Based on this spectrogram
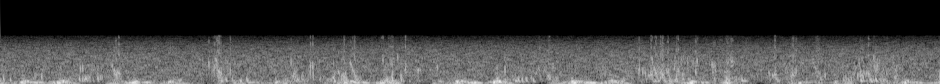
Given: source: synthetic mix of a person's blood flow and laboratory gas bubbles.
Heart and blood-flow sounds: Doppler ultrasound of blood flow; precordium
0.00-0.16 s: bubbles
0.32-0.46 s: bubbles
0.66-0.71 s: bubbles
0.75-1.06 s: bubbles
1.09-1.26 s: bubbles
2.07-2.52 s: bubbles
2.88-3.67 s: bubbles
3.80-4.23 s: bubbles
4.34-4.41 s: bubbles
4.95-5.59 s: bubbles
5.70-5.76 s: bubbles
6.22-6.27 s: bubbles
6.36-7.01 s: bubbles
7.06-7.50 s: bubbles
7.65-8.00 s: bubbles
8.11-8.29 s: bubbles
8.40-9.02 s: bubbles
9.36-9.41 s: bubbles
From the record:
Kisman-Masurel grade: 342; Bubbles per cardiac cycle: rolling drumbeat, 9 or more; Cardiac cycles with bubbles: 100%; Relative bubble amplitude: moderate (0.250 to 0.450); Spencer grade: 3 (all of the cardiac periods contain showers or single bubble signals, but not dominating or overriding the cardiac motion signals); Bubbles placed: anywhere in the cardiac cycle

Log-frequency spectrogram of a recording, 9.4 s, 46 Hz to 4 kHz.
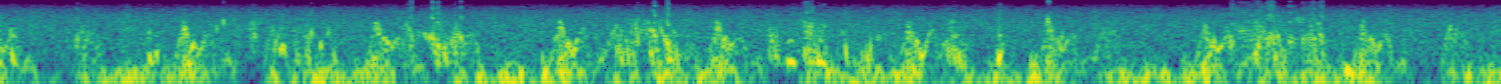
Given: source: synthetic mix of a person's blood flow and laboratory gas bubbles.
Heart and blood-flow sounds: Doppler ultrasound of blood flow; precordium
0.03-0.13 s: bubbles
0.45-0.51 s: bubbles
0.89-1.01 s: bubbles
1.31-1.44 s: bubbles
1.54-1.66 s: bubbles
1.73-2.13 s: bubbles
2.51-2.92 s: bubbles
3.82-4.39 s: bubbles
4.79-5.19 s: bubbles
5.23-5.53 s: bubbles
5.89-6.06 s: bubbles
6.20-6.31 s: bubbles
6.51-6.67 s: bubbles
7.66-8.30 s: bubbles
From the record:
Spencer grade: 3 (all of the cardiac periods contain showers or single bubble signals, but not dominating or overriding the cardiac motion signals); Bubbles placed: only in the low amplitude regions of the cardiac cycle

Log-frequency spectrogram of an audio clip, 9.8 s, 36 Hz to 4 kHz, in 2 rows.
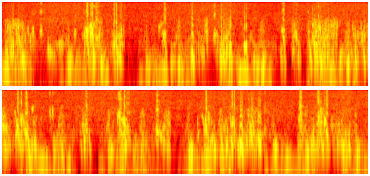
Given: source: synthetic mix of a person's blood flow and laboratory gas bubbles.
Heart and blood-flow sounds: Doppler ultrasound of blood flow; precordium
0.00-0.44 s: bubbles
0.49-0.54 s: bubbles
0.58-0.82 s: bubbles
0.95-1.01 s: bubbles
1.05-1.33 s: bubbles
1.44-1.64 s: bubbles
2.07-2.21 s: bubbles
2.48-2.77 s: bubbles
2.80-3.11 s: bubbles
3.19-3.40 s: bubbles
3.70-3.80 s: bubbles
3.84-4.00 s: bubbles
4.06-4.51 s: bubbles
4.64-5.43 s: bubbles
5.48-5.59 s: bubbles
5.89-6.09 s: bubbles
6.33-6.62 s: bubbles
6.92-7.14 s: bubbles
7.46-7.75 s: bubbles
7.78-8.43 s: bubbles
8.82-8.92 s: bubbles
8.96-9.57 s: bubbles
From the record:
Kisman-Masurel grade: 343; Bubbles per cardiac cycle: rolling drumbeat, 9 or more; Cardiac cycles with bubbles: 100%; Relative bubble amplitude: loud (0.450 to 0.775); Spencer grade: 3 (all of the cardiac periods contain showers or single bubble signals, but not dominating or overriding the cardiac motion signals); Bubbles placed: only in the low amplitude regions of the cardiac cycle

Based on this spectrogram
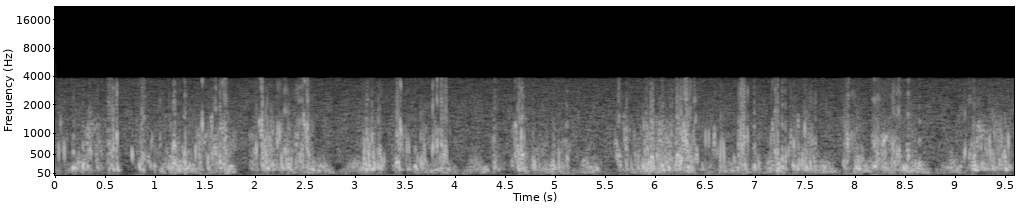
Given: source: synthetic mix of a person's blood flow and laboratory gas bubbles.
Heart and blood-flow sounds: Doppler ultrasound of blood flow; precordium
0.00-0.68 s: bubbles
0.72-1.85 s: bubbles
1.92-2.59 s: bubbles
3.04-3.32 s: bubbles
3.35-3.95 s: bubbles
4.35-5.17 s: bubbles
5.58-6.73 s: bubbles
6.77-7.07 s: bubbles
7.12-7.66 s: bubbles
7.86-8.10 s: bubbles
8.14-8.68 s: bubbles
9.07-9.59 s: bubbles
From the record:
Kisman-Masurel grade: 444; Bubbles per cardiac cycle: continuous sound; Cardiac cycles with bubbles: 100%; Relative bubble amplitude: maximal (0.775 to 0.999); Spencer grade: 4 (maximum detectable bubble signal sounding continuously throughout systole and diastole of every cardiac period, and overriding the amplitude of the normal cardiac signals); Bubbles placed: anywhere in the cardiac cycle

